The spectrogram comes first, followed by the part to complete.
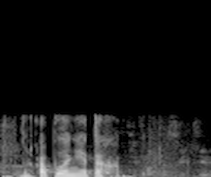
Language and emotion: Russian, neutral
